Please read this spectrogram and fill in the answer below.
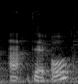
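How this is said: The letters are named with Spanish letter names. This is how it is said locally in Mexico. The speaker calls it right. "because that is how they pronounce it here"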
